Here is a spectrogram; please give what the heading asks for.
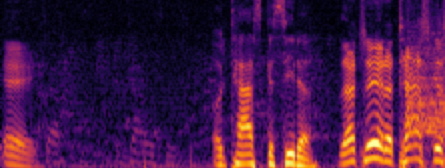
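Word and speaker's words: Atascocita: a s c o c i t a o task aceta that's it a task is seeded was there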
